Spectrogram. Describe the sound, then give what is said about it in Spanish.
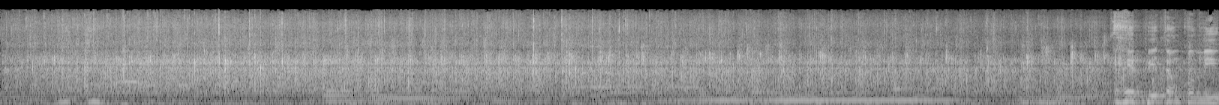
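Sustained audience applause for Jesus, called for by a preacher, a dense steady wash of many hands clapping, with a faint voice and some sustained tones beneath it and a brief louder burst near the end. “Aplaudan a Jesús.”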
